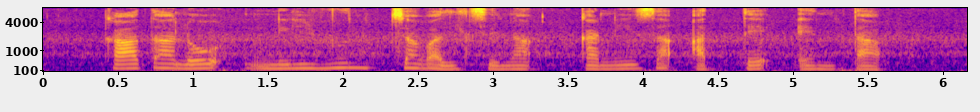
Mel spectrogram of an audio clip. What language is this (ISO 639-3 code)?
tel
